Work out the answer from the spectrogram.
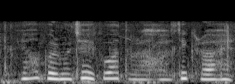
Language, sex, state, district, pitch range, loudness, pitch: Hindi, female, Himachal Pradesh, Shimla, 230-275 Hz, -16 LUFS, 260 Hz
